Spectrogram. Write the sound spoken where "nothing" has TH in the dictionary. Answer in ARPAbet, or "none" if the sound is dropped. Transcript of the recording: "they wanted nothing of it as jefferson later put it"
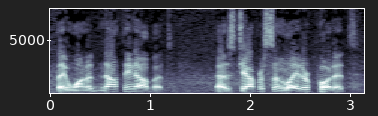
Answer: TH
